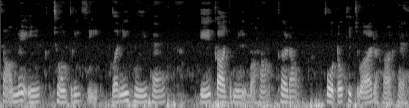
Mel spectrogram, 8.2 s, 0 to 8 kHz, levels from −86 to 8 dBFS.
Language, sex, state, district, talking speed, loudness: Hindi, female, Punjab, Pathankot, 110 wpm, -19 LUFS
